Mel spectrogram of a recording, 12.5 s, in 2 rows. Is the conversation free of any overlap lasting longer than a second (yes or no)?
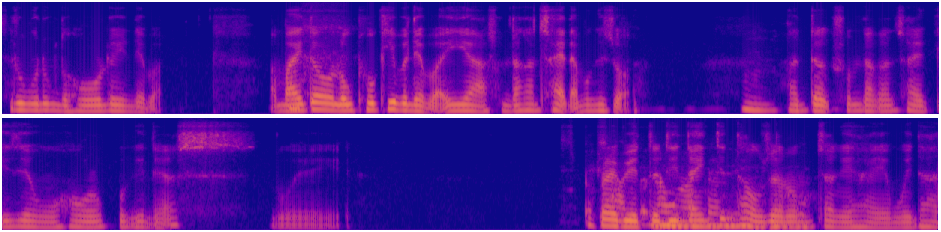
no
